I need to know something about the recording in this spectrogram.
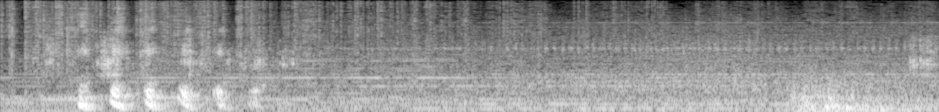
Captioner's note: chuckles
